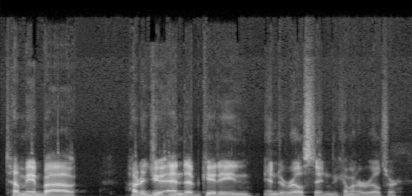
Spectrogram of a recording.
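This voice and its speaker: A man's voice: fairly low pitch, lively intonation, fast talker, dry recording. An American-accented man hosting a casual interview, conversational and affirming as he asks questions. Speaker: podcast host, interviewer.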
